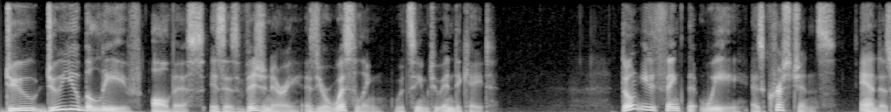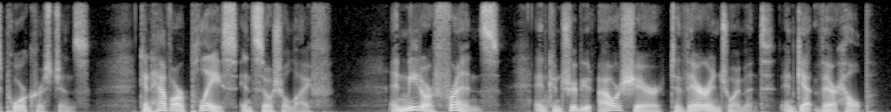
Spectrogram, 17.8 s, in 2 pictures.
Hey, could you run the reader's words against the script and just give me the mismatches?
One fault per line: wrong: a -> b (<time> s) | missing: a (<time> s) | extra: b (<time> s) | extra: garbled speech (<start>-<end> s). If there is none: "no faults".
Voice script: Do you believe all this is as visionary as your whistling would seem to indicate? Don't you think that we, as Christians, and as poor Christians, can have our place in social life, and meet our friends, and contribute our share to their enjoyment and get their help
extra: do (0.3 s)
